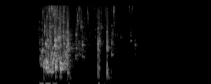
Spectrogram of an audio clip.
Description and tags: Water pouring 8
Water, pouring, splash, water-drops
